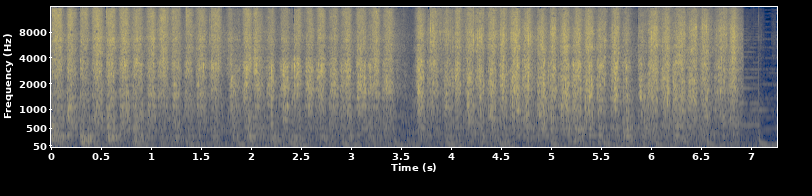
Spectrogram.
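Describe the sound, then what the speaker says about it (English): A cracked car bumper is sanded by hand in steady back-and-forth strokes, a loud, close, continuous abrasive rubbing with a regular rhythm and a brief pause partway through. "time to sand it by hand now"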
